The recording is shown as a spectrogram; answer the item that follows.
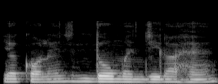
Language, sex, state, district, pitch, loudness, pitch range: Hindi, male, Bihar, Jahanabad, 125 Hz, -19 LUFS, 120-130 Hz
